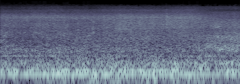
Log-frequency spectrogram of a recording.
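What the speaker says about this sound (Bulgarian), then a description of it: "Ето това е Джумейра Бич." Waves and strong wind at Jumeirah Beach in Dubai, a loud, continuous roar of surf mixed with heavy wind buffeting the microphone, with no break in the noise.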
